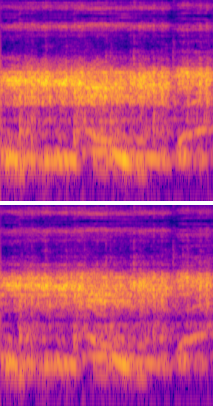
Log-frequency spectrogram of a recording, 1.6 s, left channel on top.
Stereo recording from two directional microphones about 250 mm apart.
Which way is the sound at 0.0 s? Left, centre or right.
Centre.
